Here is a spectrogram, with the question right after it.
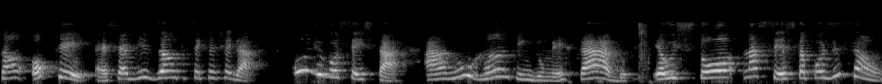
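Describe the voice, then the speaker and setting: At a fairly slow pace, a woman speaks at a high pitch with very wide pitch swings. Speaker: leadership strategy consultant. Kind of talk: online business talk. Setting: livestream.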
